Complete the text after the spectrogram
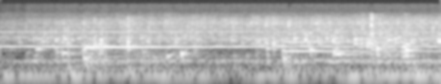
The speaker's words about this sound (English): That's the way it sounded when it rained, because the room was just below gutter level, and the rainwater rushed by the room's only window.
